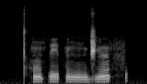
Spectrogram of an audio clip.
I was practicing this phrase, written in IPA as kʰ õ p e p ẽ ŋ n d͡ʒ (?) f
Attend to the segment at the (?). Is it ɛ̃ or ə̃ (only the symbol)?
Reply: ə̃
